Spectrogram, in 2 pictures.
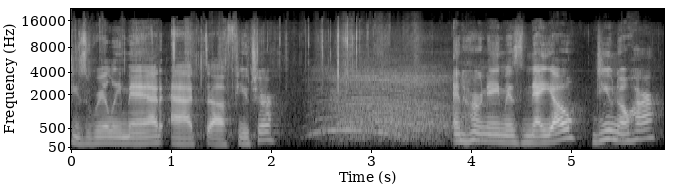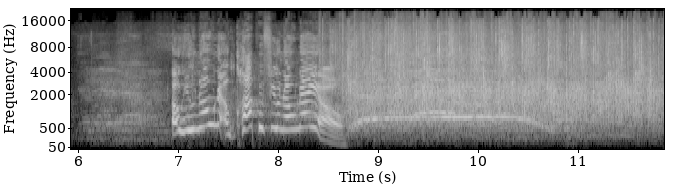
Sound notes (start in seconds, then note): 2.3 audience hums; 8.6 audience cheers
